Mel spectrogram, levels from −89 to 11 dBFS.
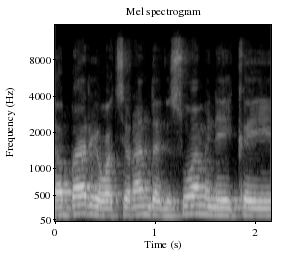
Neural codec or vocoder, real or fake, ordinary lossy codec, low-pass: none; real; AAC, 96 kbps; 14.4 kHz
